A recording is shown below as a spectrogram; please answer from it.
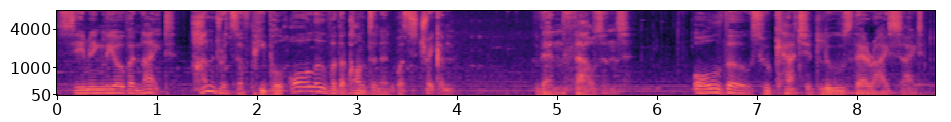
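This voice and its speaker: A low male voice plays an older, learned naturalist in a fantasy game. He is measured and courteous, reflective in temper. Music plays clearly underneath. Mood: grave. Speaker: scholar from the continent. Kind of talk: scripted video game dialogue. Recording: music behind the voice.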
